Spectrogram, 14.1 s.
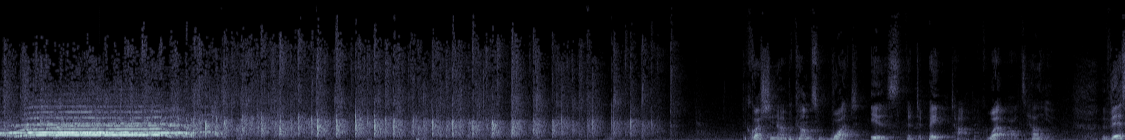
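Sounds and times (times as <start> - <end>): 
audience cheering and whooping: 0.0 - 3.2
audience applause greeting a guest called to the stage: 0.0 - 8.6
speech: 9.4 - 14.0.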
